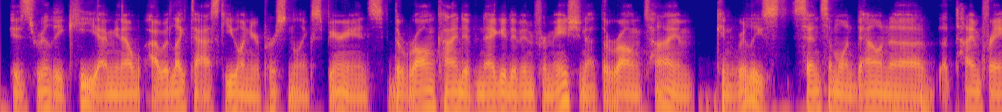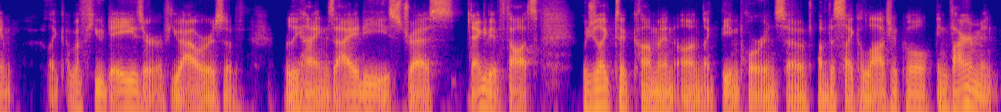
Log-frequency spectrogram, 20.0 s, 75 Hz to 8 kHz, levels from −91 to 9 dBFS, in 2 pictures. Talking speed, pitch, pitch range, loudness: 195 wpm, 80 Hz, 75-85 Hz, -19 LUFS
